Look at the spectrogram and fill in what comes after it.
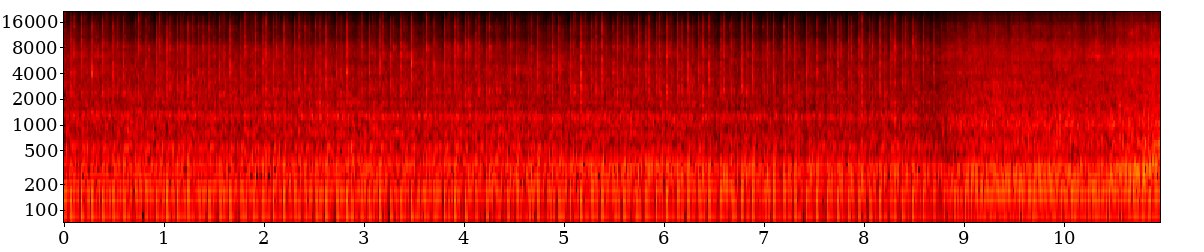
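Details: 2005 Suzuki V-Strom 650 after an engine swap for rod knock, with a very low-mileage replacement engine, running with the muffler off: loud, even open-pipe V-twin thump with a slight rise near the end, no knocks or misses; normal running.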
